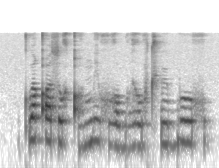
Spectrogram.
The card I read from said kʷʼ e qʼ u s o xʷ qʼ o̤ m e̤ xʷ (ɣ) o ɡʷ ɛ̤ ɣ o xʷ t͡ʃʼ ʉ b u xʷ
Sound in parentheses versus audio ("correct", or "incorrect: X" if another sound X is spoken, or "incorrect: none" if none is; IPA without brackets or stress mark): correct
